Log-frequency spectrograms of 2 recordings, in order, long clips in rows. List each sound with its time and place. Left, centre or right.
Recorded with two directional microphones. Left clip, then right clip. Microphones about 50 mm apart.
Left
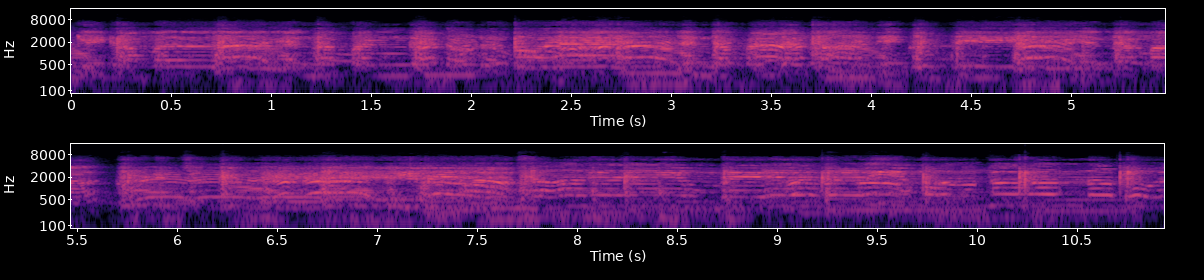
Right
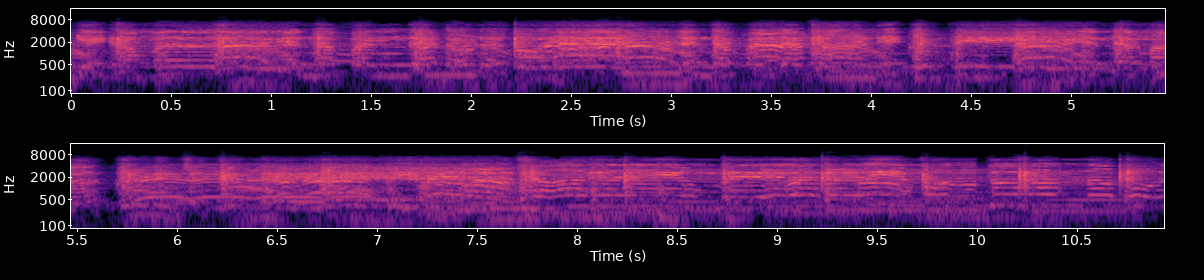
0.0 s music: right
7.7 s music: right
8.4 s music: right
